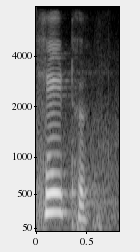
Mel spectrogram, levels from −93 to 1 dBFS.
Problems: none marked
